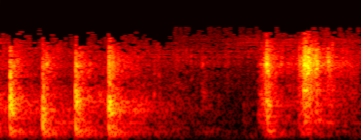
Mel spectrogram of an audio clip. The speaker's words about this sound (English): I'll knock on the door.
